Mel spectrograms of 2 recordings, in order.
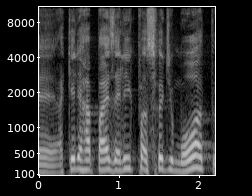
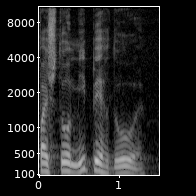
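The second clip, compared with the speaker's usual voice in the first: low, tearful voice, crying through sobs; 5 semitones lower, 4 dB quieter than usual. A pastor retells a church sister coming to him in tears: imitating a woman crying. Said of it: "Ela veio chorando".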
